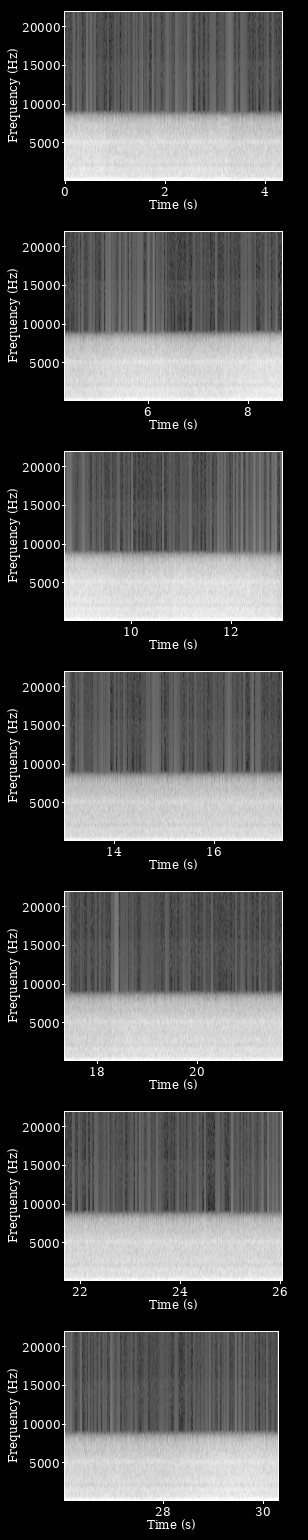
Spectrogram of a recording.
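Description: Car driving slowly through an underground parking garage, heard from inside the cabin: a steady low engine and tyre rumble with small swells in loudness.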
